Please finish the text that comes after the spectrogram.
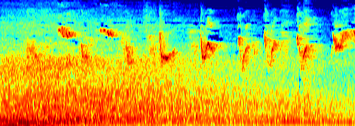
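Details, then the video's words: Javan myna in Cilacap, Indonesia: a series of high, down-slurred whistled notes repeated about every half second over steady low background hum. "Kicau javanica cilacap"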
